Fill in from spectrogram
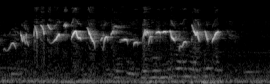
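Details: A lemon-bellied white-eye (kecial kuning) in a tutor recording, singing a brisk run of high, thin, warbling notes that jump up and down in quick succession for about two seconds before stopping.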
